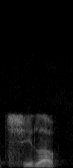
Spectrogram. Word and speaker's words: Shiloh: In Israel we call it Shiloh. That's the Hebrew pronunciation.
